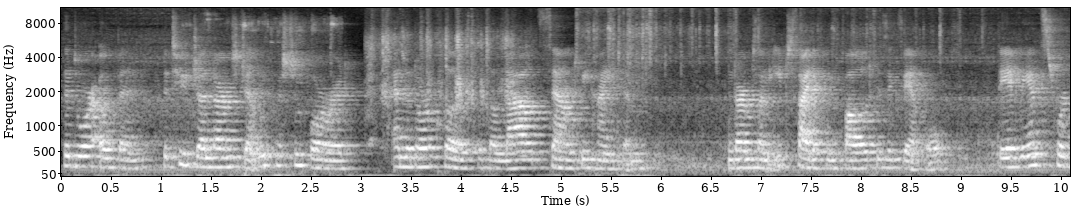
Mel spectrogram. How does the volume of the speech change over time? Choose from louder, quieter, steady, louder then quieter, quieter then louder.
steady.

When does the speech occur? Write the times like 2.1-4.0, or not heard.
0.0-5.8, 6.7-10.0.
